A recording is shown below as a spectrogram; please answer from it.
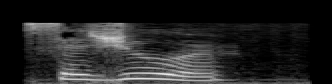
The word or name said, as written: sejour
